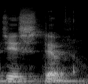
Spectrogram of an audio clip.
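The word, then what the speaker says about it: Зайцев: सेडजेफ rule नहीं है, सचमुच में यह है जेस्टेव रूल। तो असली नाम जेस्टेव है, वो प्रोनाउंसिएशन का कुछ चक्कर था भाषा का, तो इसे इंग्लिश में लिखते वक्त तो सेडजेफ पढ़ा जाता था।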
